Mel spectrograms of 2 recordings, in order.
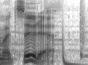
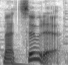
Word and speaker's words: Matsuda: founder of the company matsuda which is pronounced very close to mazda other than the name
